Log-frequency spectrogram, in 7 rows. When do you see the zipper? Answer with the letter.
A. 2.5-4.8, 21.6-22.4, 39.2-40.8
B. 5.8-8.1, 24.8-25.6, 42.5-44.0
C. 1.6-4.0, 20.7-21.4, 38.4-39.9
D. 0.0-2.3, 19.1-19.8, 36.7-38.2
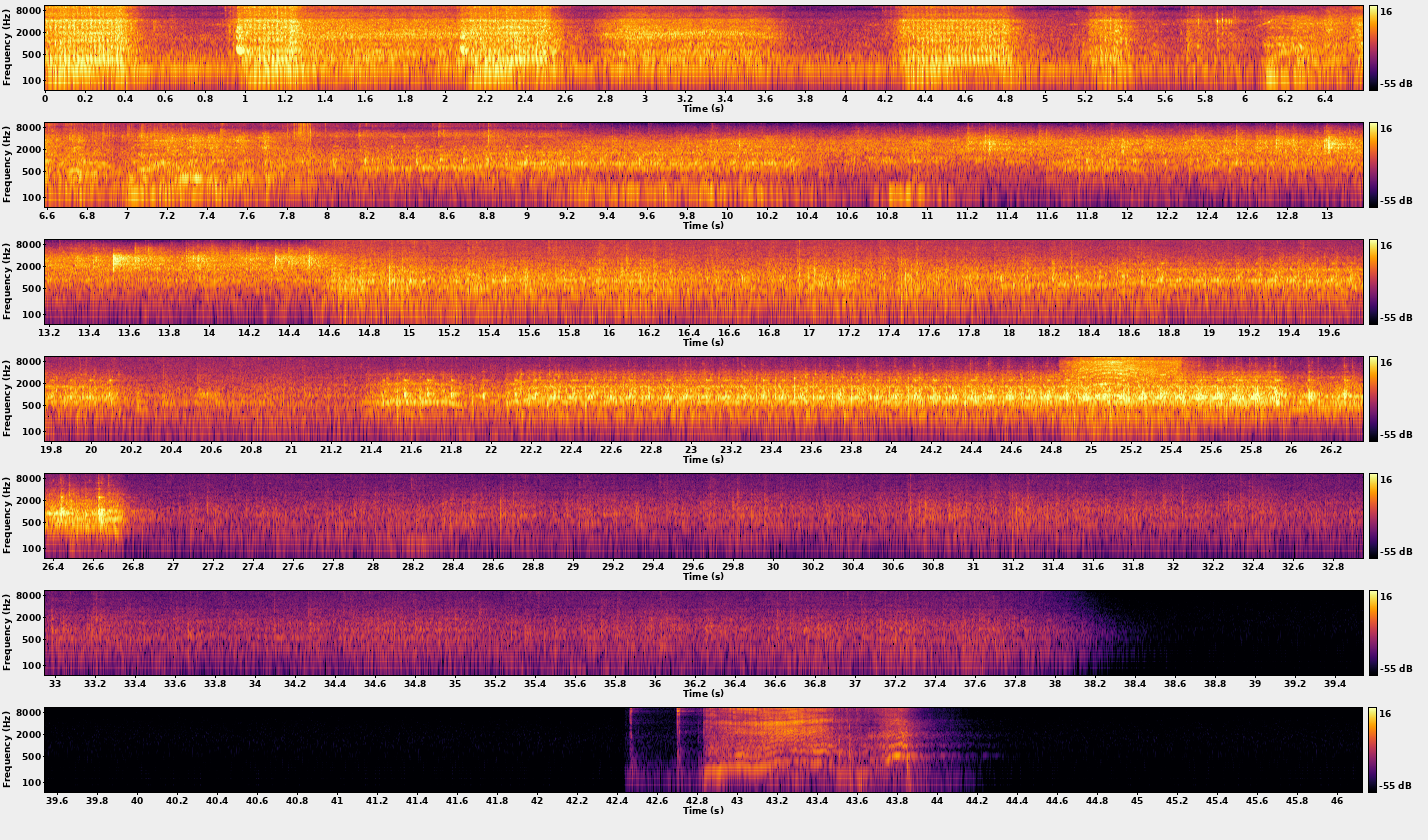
B.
